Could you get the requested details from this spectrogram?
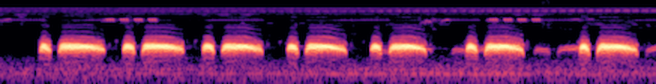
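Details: Deep-toned spotted dove decoy on the ground, cooing in the ku ang kham style. Short clipped notes alternate with longer mellow coos in a steady series, roughly one per second, over faint high ticks.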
